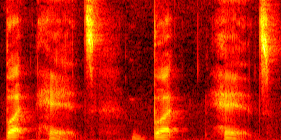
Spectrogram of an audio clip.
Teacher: The T sound basically disappears.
